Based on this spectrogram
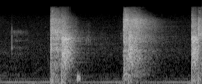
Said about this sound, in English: Okay, you do the 1, 2, 3, and we'll do the clapping after that. Un, deux, trois.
